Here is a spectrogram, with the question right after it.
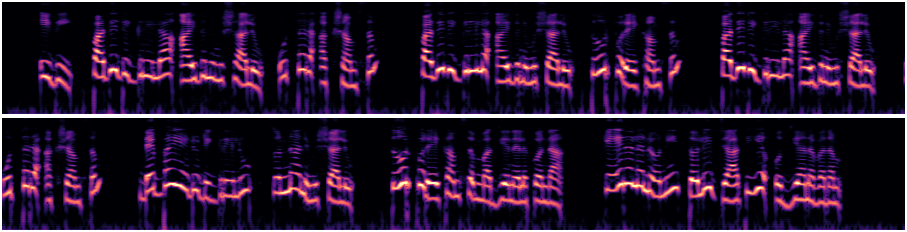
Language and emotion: Telugu, neutral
